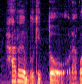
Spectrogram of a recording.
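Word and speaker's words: הר מגידו: 히브리어 원어 발음은 하르 무기또라고 하죠. 이것이 헬라어로 음역되면서 하르마겟돈으로 바뀌었고요. 다시 라틴어로 넘어가며 아마겟돈이 된 것입니다.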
